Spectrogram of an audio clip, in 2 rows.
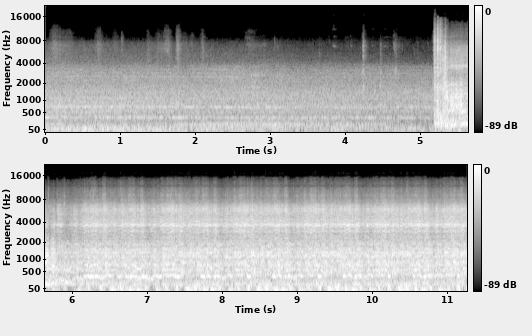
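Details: Old Ford dump truck, sitting 20+ years, cold start attempt with a little choke: steady starter cranking about three turns a second that never fires; no spark because the coil wasn't hooked up.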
